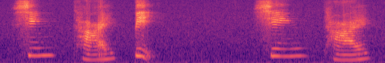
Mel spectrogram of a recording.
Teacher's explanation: Shing is first tone Tai is second tone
